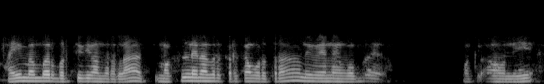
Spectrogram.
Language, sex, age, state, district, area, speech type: Kannada, male, 45-60, Karnataka, Chitradurga, rural, conversation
